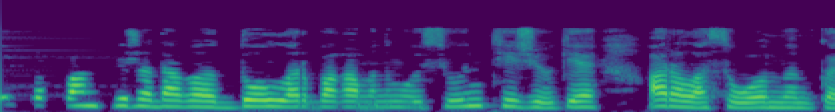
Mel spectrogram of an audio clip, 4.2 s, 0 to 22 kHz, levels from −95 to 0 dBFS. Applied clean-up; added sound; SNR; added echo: classical method Wiener filter.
